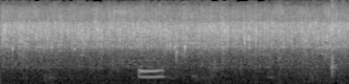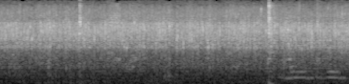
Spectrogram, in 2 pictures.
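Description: Masala paste sizzling steadily in hot oil in an aluminium kadai, with a few light scrapes of a spatula stirring it.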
